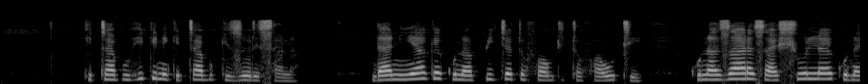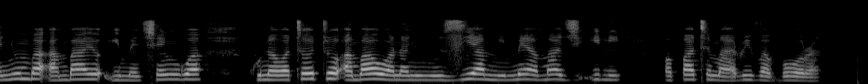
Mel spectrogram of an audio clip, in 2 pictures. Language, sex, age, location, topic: Swahili, female, 18-24, Kisii, education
